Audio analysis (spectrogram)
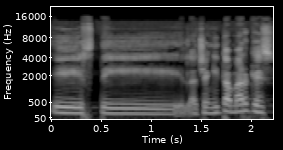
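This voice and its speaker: With a Mexican accent, a man speaks with ordinary pitch variation in a very clean recording with a silent background. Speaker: boxing podcast host. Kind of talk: casual interview chat. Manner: halting, many repetitions.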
